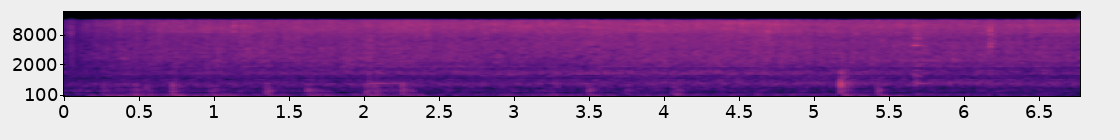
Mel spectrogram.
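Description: Freshly washed moong dal sizzling in hot oil with fried onions as a steel spoon stirs it round the pot, with a few light scrapes of the spoon. The sizzle swells over the first second and then holds steady.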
